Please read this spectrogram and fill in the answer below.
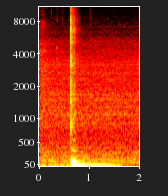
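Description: A single sharp keystroke on a computer keyboard about half a second in: the Return key pressed to run a typed terminal command.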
